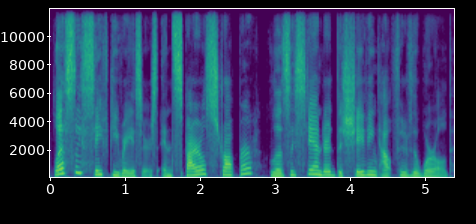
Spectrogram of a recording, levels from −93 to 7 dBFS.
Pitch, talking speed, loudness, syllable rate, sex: 240 Hz, 155 wpm, -19 LUFS, 4.8 syllables/s, female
